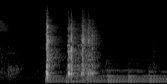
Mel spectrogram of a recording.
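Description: A new metal American Express Business Gold credit card is dropped to compare its sound with the old plastic card. It lands with a sharp, bright clink and bounces twice more, three quick metallic hits, then fades into a faint lingering ring. The metal card sounds louder than the plastic one.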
